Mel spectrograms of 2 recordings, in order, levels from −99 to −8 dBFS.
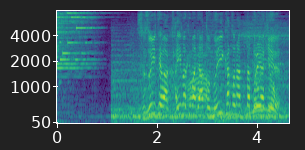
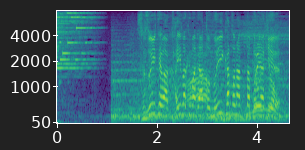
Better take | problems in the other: second | room echo; dies away in 0.3 s

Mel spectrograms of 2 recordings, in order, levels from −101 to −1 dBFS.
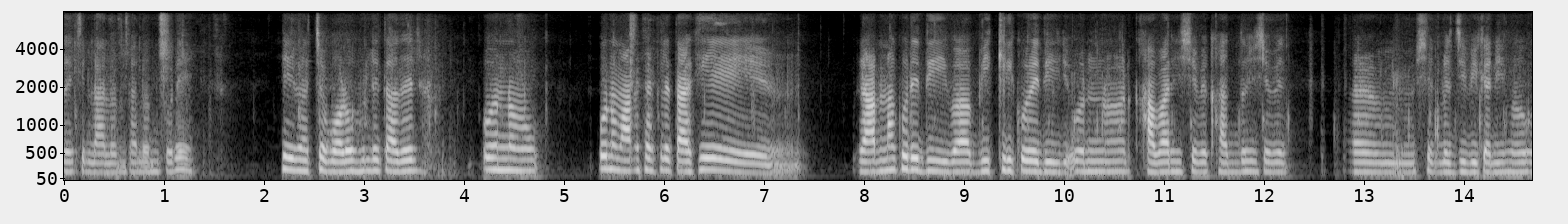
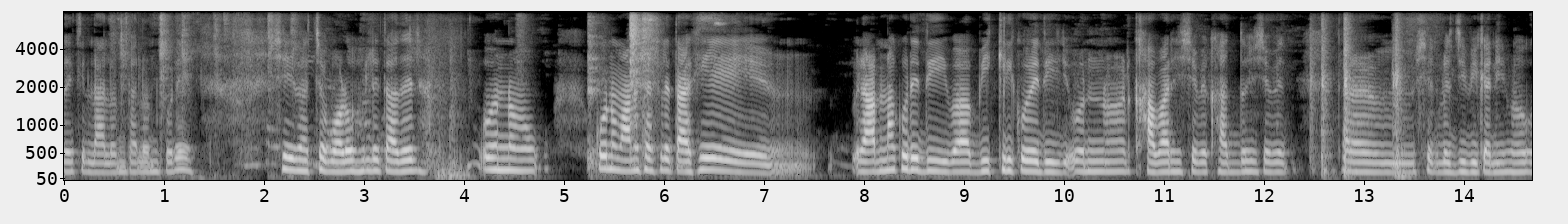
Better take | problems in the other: second | noise reduction (neural mask model RNNoise)

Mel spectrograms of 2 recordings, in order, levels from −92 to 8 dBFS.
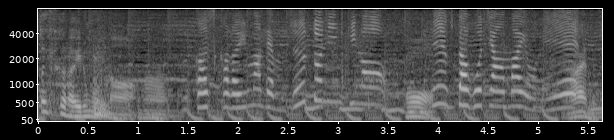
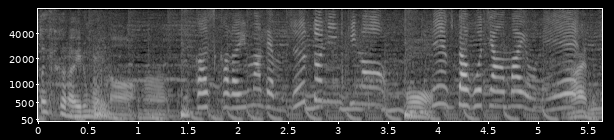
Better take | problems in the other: first | background sound (Snare drum); 11 dB below the speech

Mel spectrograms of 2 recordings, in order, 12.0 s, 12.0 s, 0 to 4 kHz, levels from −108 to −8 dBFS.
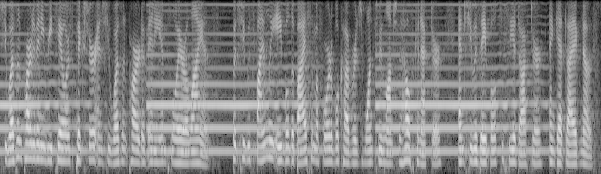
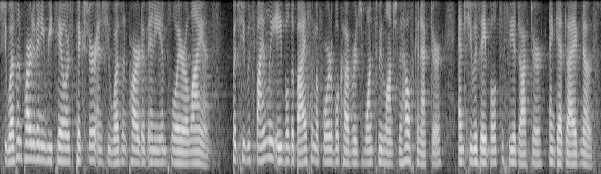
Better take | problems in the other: second | background sound (Wind instrument, woodwind instrument); 4 dB below the speech

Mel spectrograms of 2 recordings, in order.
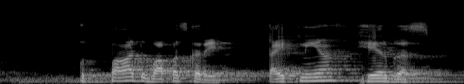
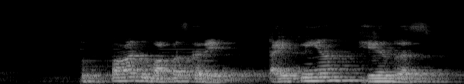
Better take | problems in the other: first | noise reduction (neural separator model SepFormer DNS4)

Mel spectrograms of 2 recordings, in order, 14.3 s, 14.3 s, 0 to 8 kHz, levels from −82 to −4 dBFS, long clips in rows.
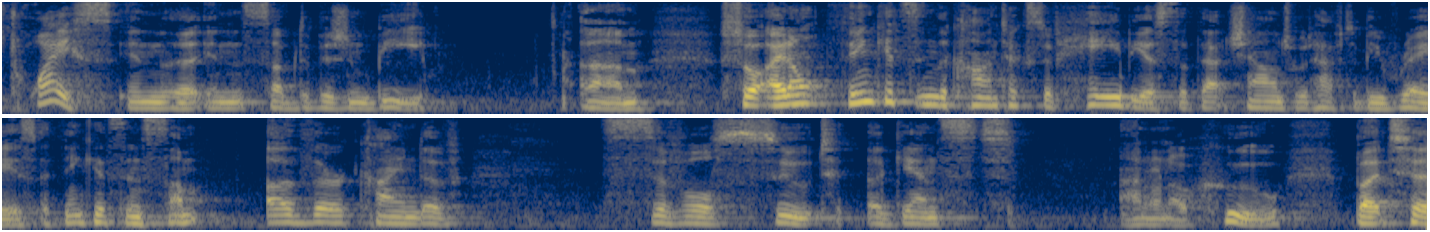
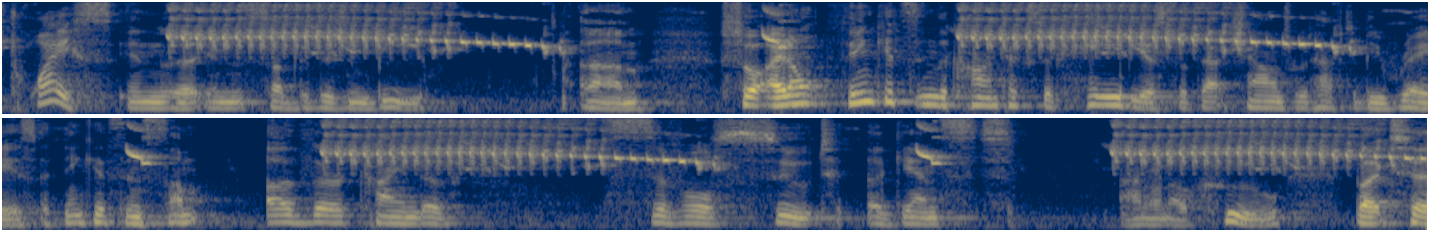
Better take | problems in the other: first | background sound (Bird); 1 dB below the speech

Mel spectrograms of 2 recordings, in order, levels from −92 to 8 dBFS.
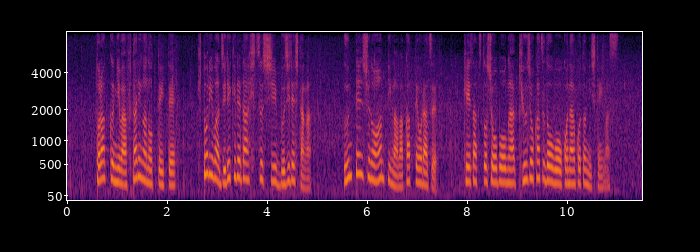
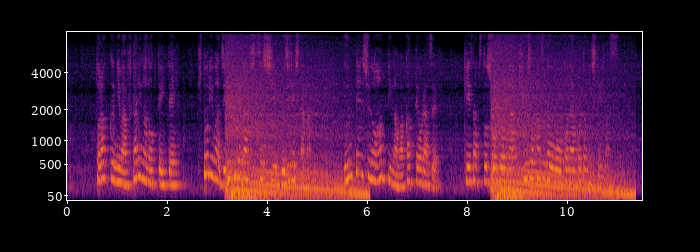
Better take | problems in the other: first | background sound (Car); 2 dB above the speech // room echo; dies away in 0.5 s

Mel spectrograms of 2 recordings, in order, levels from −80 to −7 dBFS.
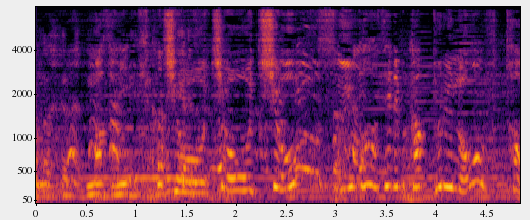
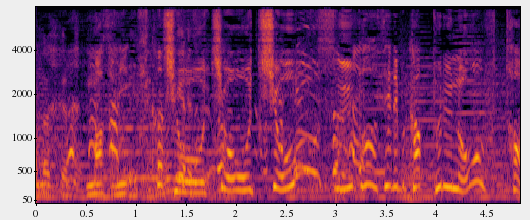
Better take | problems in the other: second | room echo; dies away in 0.1 s

